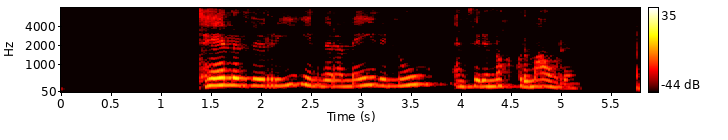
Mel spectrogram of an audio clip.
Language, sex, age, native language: Icelandic, female, 40-49, Icelandic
